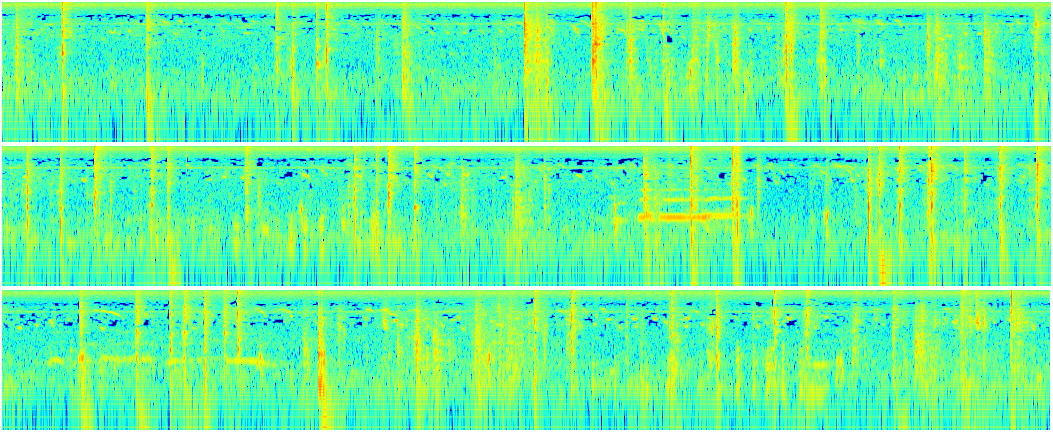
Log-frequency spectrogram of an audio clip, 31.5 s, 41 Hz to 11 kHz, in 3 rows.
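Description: Large knives chopping and splitting bamboo strips: irregular sharp knocks and cracks, sometimes in quick runs. A hen clucks briefly about 17 seconds in and again around 22 seconds.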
